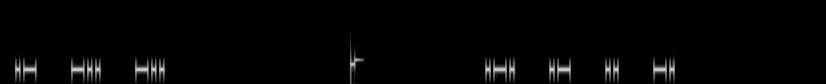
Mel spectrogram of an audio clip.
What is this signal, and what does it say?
Morse code, heard as a keyed tone, about 30 wpm, spaced as for 17 wpm, 690 Hz. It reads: ADD RAIN
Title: 3x Character Spacing - Top 500 Words - 30wpm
